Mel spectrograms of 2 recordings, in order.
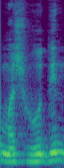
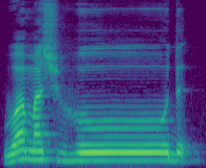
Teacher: ومشہود قلقلہ بھی ہوگا اور وقف کرتے وقت ساکن بھی کریں گے، لیکن حرکت کی آواز نہیں آئے گی، صرف دال کی آواز آئے گی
